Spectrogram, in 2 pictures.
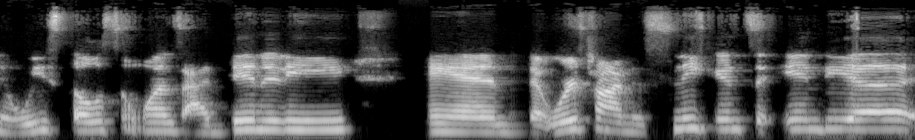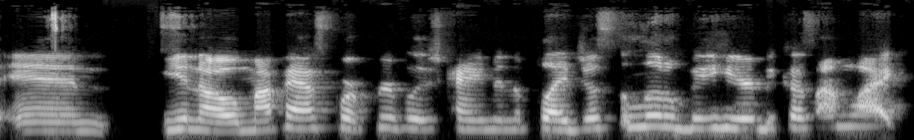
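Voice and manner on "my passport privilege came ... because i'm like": ordinary talk, nothing marked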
